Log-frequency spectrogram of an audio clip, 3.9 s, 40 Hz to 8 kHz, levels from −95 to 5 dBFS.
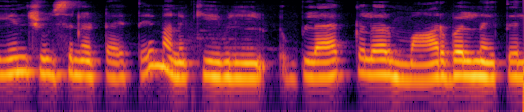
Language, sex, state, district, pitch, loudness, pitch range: Telugu, female, Andhra Pradesh, Sri Satya Sai, 215 Hz, -17 LUFS, 210-235 Hz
